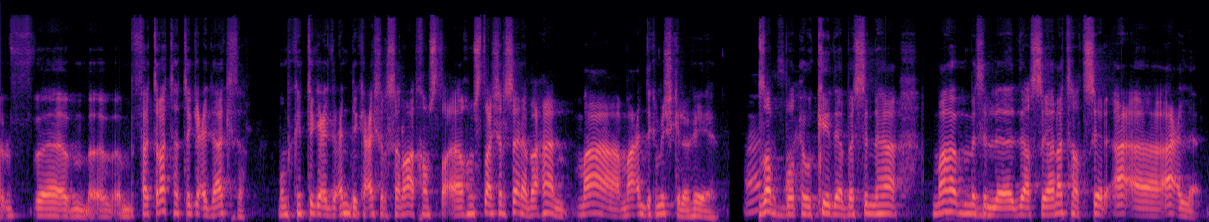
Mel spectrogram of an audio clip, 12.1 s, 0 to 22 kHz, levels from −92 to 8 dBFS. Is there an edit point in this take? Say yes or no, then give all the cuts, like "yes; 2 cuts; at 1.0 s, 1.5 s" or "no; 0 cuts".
yes; 1 cut; at 8.0 s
